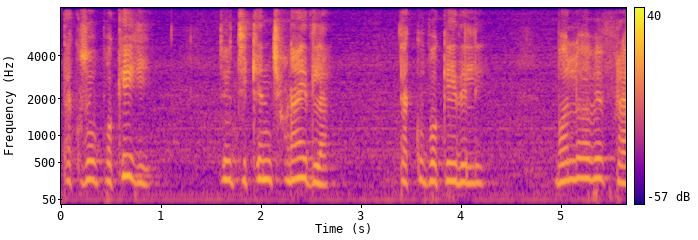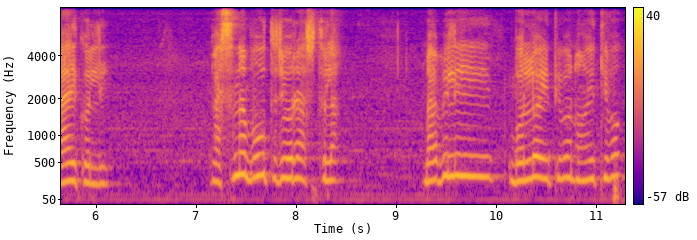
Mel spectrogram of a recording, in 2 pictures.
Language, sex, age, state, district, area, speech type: Odia, female, 30-45, Odisha, Cuttack, urban, spontaneous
